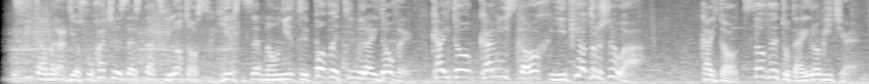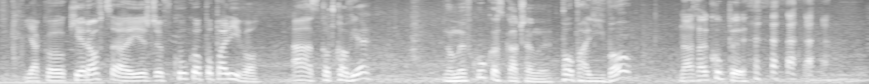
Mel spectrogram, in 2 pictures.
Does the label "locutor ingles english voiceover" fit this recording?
No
